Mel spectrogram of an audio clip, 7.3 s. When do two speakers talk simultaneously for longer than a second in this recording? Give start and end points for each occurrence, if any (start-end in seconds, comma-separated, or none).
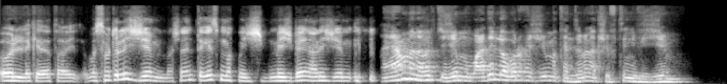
none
